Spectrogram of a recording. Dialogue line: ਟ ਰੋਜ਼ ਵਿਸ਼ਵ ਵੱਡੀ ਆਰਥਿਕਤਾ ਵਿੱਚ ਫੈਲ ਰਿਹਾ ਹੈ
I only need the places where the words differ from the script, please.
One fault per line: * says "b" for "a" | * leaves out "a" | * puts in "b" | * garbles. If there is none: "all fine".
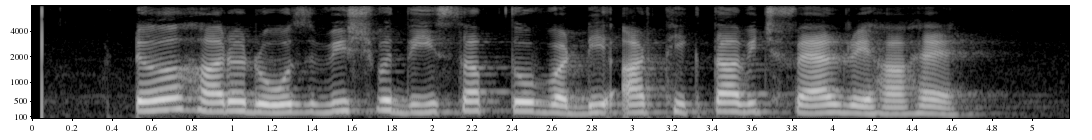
* puts in "ਹਰ"
* puts in "ਦੀ ਸਭ ਤੋਂ"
